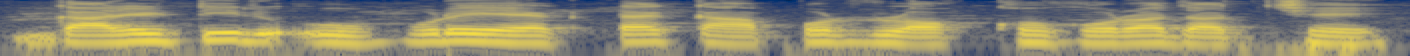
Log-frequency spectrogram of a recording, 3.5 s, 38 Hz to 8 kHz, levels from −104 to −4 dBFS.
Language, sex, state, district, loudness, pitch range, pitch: Bengali, male, West Bengal, Alipurduar, -16 LUFS, 135-155 Hz, 140 Hz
